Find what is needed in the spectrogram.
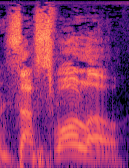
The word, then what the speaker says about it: Sassuolo: How do you say that? – Sassuolo.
